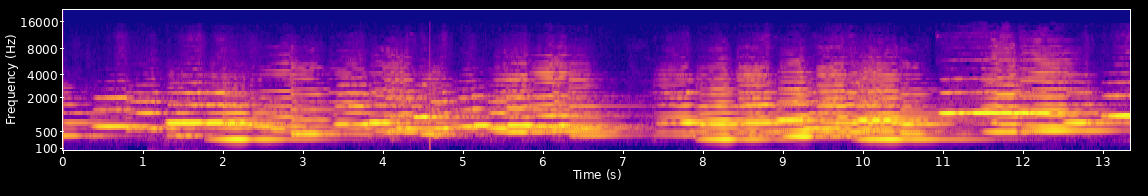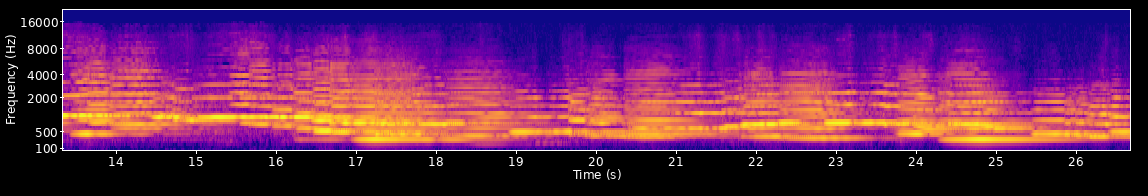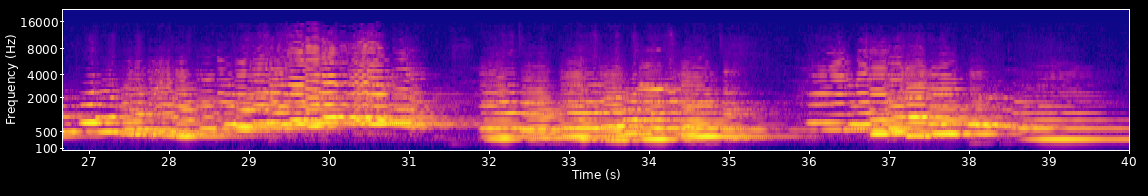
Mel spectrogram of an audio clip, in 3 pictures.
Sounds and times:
Violin, fiddle: 0.0s - 40.0s.

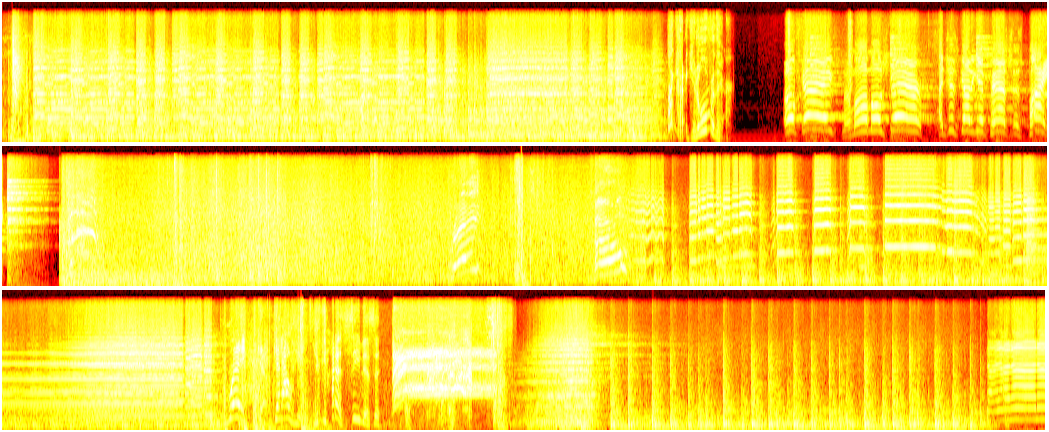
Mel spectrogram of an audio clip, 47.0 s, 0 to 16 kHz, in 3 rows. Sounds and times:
Music: 0.0s - 10.0s, 25.0s - 34.7s, 39.1s - 46.9s
Speech: 10.0s - 11.0s, 11.7s - 15.8s, 22.4s - 22.9s, 24.6s - 25.1s, 34.6s - 37.0s.

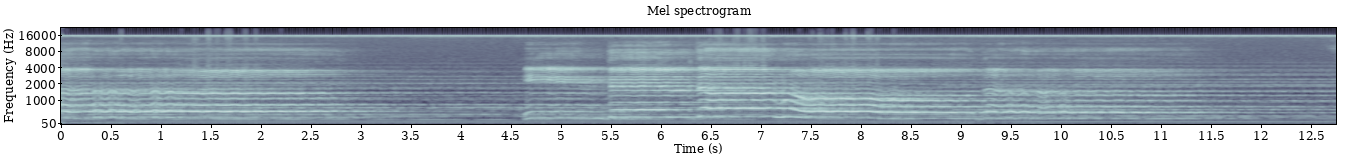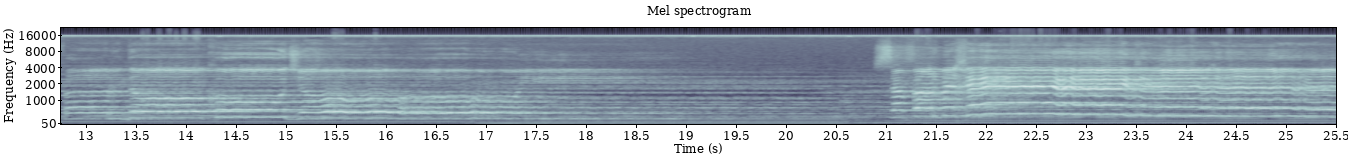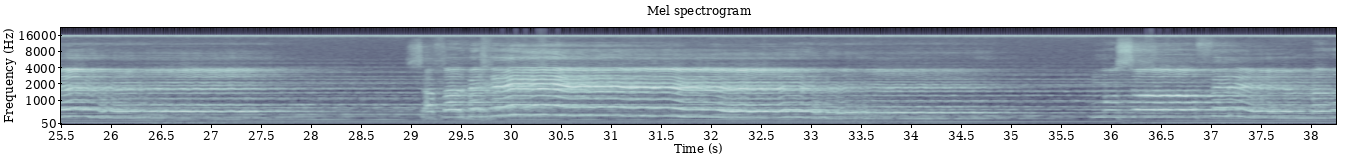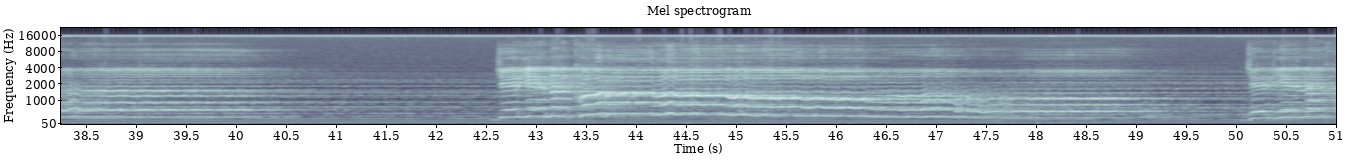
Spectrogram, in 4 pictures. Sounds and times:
Chant: 0.0s - 51.0s.

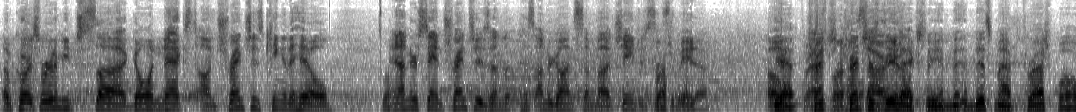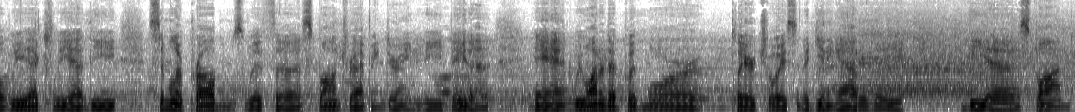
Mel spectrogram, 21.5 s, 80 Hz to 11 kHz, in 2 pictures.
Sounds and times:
Speech: 0.0s - 7.1s, 7.7s - 19.8s, 20.4s - 21.5s.

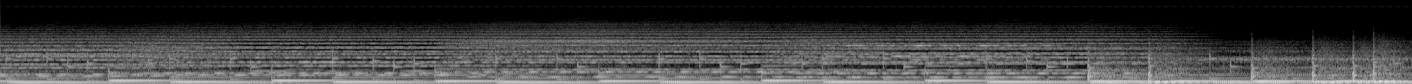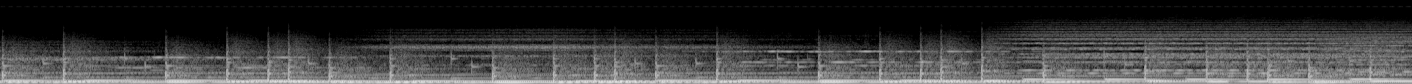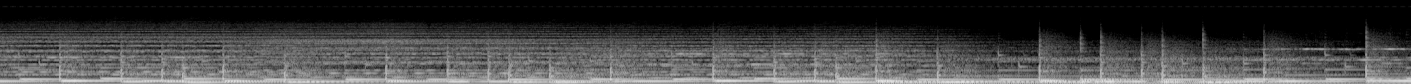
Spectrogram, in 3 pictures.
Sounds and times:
Music: 0.0s - 42.3s.

